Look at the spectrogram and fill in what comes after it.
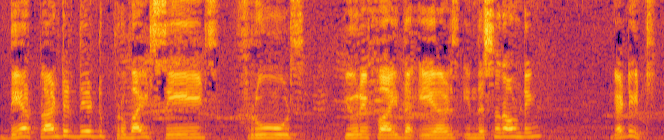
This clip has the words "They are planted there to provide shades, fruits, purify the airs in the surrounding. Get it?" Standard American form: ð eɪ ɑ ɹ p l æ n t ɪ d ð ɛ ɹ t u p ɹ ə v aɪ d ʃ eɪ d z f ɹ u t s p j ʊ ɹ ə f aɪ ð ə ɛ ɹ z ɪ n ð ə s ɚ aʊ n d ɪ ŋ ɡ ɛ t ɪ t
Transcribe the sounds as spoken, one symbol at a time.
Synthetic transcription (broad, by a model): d eɪ ɑ ɹ p l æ n t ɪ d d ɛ ɹ t u p ɹ ə v aɪ d s eɪ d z f ɹ u t s p j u ɹ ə f aɪ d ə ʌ ɹ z ɪ n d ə s ɚ aʊ n d ɪ ŋ ɡ ɛ t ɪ t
